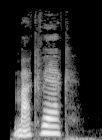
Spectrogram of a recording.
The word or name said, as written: makværk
